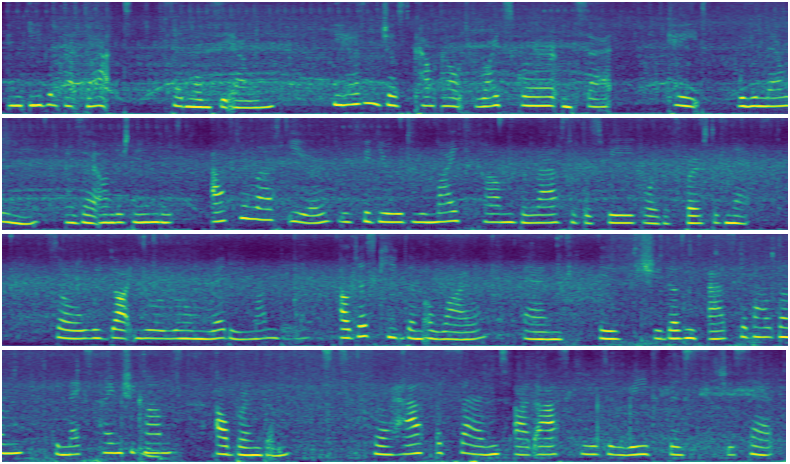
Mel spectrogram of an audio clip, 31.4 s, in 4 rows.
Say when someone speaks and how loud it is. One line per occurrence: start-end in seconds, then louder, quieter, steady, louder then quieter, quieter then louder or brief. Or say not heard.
0.0-31.3 steady.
